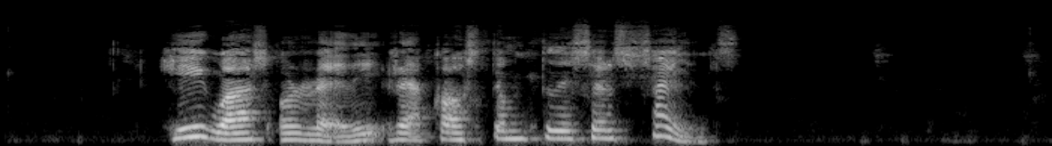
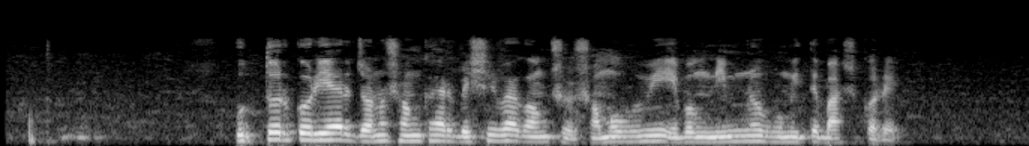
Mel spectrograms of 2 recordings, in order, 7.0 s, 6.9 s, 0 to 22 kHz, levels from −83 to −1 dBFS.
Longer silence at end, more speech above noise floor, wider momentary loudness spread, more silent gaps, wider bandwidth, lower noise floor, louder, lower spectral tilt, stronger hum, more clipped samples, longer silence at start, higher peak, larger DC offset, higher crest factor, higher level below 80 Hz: first, 2.15 s vs 0.85 s; first, 51 dB vs 39 dB; second, 14 LU vs 18 LU; neither; first, 11.5 kHz vs 7.6 kHz; first, -75 dBFS vs -55 dBFS; second, -24 LUFS vs -17 LUFS; second, -4.5 dB/octave vs -6.5 dB/octave; neither; neither; first, 1.1 s vs 0.2 s; about the same, -4 dBFS vs -2 dBFS; neither; first, 22 dB vs 16 dB; second, -66 dBFS vs -56 dBFS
